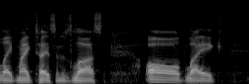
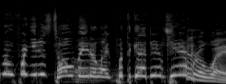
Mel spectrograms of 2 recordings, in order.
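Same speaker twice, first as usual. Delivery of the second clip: very high-pitched comic outrage; indignant protest; faster than usual. Retold or imitated. Camera man answers comic asking for the footage, indignant. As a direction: squeal it in mock disbelief. Acted quarrel over the camera.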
